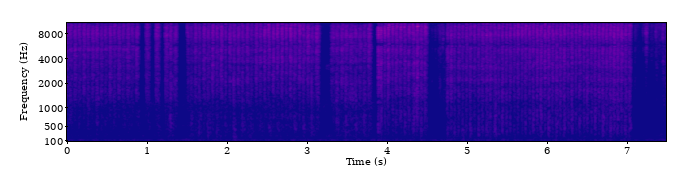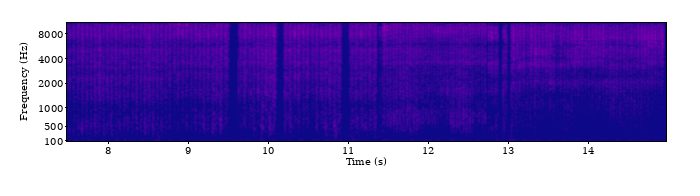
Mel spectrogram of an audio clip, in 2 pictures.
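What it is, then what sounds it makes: Acrylic nails being filed. A grey emery board held in a gloved hand is rubbed back and forth along long acrylic nail extensions, giving a steady, bright, raspy filing scrape. The strokes run almost continuously, broken by brief pauses, over a faint low hum.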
